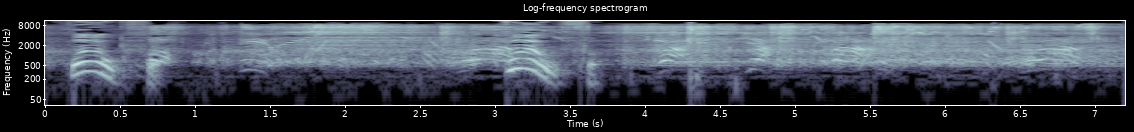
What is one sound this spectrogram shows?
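Upbeat game music plays from a small speaker.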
